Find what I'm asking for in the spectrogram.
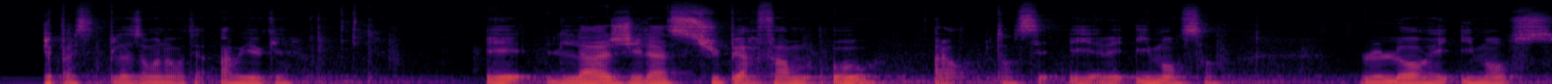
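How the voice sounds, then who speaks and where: Long, frequent pauses break up a man's fairly quick speech, delivered at medium pitch with fairly even intonation. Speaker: gaming youtuber. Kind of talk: gameplay commentary. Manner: hesitant with many fillers.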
